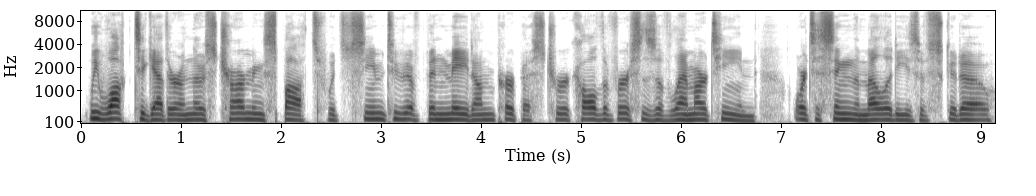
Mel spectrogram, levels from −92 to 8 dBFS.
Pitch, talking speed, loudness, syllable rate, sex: 155 Hz, 185 wpm, -21 LUFS, 5.1 syllables/s, male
